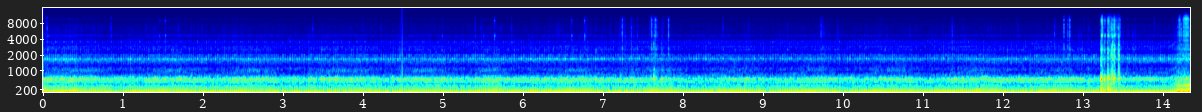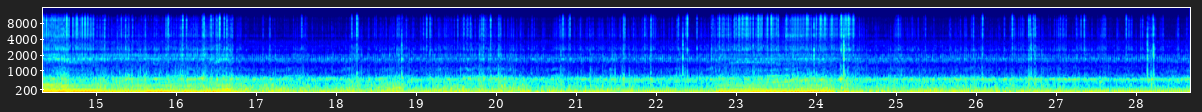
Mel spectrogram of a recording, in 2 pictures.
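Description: Suzuki GSX-R1000 K7's inline-four engine running with a steady low rumble, its pitch dipping and rising as the bike pulls away and changes speed, once about halfway through and again about two-thirds of the way in.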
